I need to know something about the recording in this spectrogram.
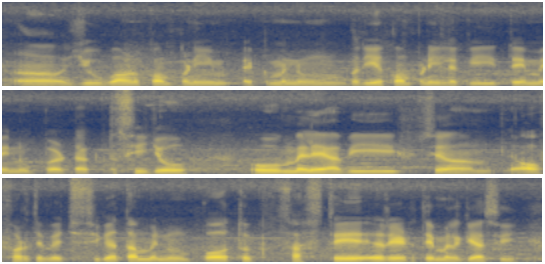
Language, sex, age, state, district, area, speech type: Punjabi, male, 18-30, Punjab, Bathinda, rural, spontaneous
